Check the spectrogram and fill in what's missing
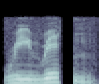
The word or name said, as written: rewritten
